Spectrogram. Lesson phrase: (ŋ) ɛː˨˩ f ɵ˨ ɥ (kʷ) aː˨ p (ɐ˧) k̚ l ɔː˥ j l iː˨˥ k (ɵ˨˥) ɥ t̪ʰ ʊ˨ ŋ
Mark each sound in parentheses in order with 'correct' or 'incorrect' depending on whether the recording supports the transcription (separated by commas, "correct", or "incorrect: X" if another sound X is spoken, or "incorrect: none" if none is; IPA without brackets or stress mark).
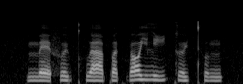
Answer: incorrect: m, incorrect: kʷʰ, incorrect: ɐ˨, incorrect: ɵ˨˧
